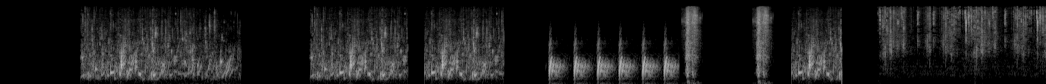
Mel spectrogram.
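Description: Wet mud sound effects in short edited clips separated by dead silence: stretches of squelching, then a quick run of about six plops a little past halfway, and more squelching near the end.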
